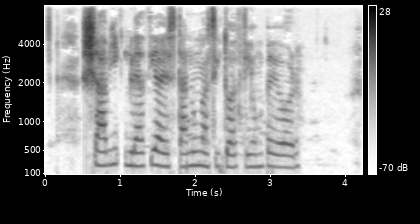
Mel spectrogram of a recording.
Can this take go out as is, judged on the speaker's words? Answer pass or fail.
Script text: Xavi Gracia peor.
fail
